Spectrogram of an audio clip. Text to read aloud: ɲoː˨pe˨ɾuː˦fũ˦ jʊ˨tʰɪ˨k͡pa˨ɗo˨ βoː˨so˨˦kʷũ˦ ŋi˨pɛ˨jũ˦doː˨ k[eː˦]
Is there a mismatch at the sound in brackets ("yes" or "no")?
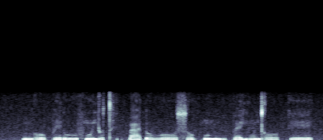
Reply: no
